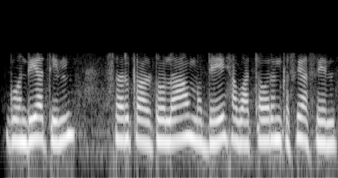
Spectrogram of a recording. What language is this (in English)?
Marathi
